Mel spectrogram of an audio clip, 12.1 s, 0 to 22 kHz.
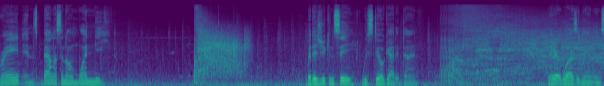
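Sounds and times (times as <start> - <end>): rifle shot: 3.9 - 5.0.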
